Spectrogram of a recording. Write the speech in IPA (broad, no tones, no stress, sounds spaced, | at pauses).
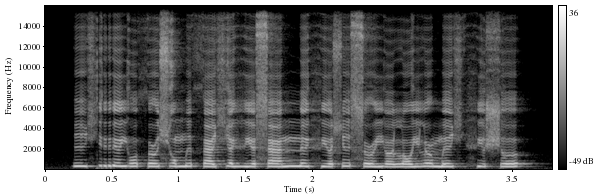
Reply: i ç rʲ ɐ j o θ ə˞ ɕ ɔ m i θ æ ç æ vʲ æ s æ nː e fʲ ɐ ɬ i s ə˞ j œ l ɔ j l ə˞ m e ç fʲ œ ʃ ə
